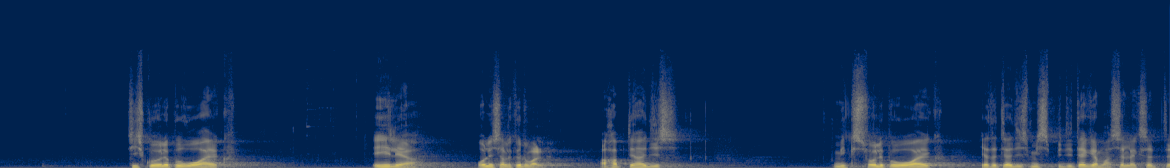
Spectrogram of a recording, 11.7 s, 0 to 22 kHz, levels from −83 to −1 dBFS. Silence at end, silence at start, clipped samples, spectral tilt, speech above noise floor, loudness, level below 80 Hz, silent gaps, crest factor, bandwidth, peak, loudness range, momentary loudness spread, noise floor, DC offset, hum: 0 s; 1.3 s; under 0.1%; -6.5 dB/octave; 37 dB; -24 LUFS; -66 dBFS; none; 20 dB; 13 kHz; -6 dBFS; 4 LU; 18 LU; -60 dBFS; under 0.1%; none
